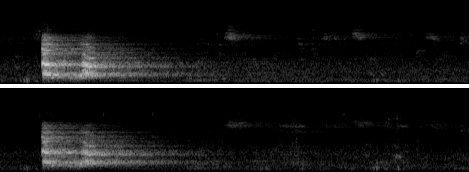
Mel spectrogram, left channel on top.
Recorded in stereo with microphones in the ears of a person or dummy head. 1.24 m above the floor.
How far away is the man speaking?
About 9 m.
